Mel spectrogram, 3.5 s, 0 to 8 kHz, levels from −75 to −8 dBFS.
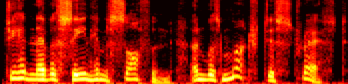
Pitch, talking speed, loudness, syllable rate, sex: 165 Hz, 170 wpm, -20 LUFS, 4.7 syllables/s, male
